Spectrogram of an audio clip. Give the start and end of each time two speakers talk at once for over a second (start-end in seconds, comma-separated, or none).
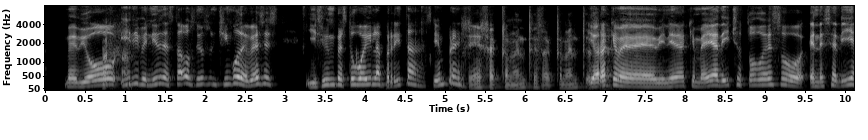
none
